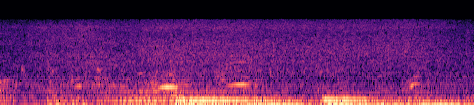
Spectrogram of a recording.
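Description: Storm noise of wind and surf, a steady loud hiss, with low held notes of background music underneath.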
